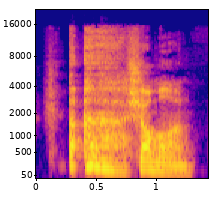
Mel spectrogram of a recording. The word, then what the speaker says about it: Shyamalan: Shyamalan.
